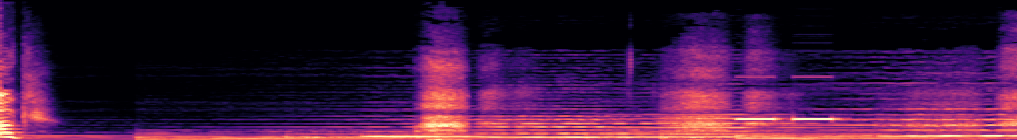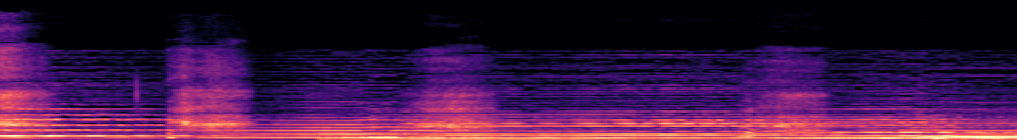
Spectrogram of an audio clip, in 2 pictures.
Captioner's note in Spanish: exhalación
